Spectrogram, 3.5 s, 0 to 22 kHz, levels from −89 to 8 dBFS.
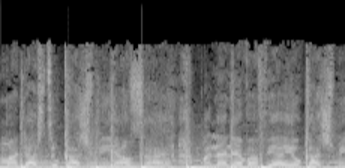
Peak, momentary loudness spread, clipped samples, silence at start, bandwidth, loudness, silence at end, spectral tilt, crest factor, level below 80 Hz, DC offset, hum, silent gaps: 0 dBFS; 2 LU; under 0.1%; 0 s; 17 kHz; -10 LUFS; 0 s; -5 dB/octave; 8 dB; -12 dBFS; under 0.1%; none; none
